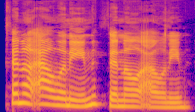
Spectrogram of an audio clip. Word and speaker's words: phenylalanine: How do you say the phenylamine? – Phenylalanine, lysine, valine, threonine, and tryptophan.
